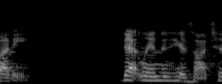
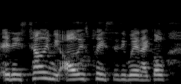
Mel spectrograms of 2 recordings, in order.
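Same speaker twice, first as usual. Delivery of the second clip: usual speaking voice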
